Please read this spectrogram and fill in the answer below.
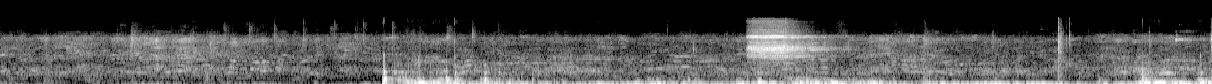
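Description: Gymnasium ambience of crowd chatter, with low thumps of a basketball bouncing on the hardwood court from about four seconds in. A little past halfway, a short electronic scoreboard buzzer sounds once for under a second.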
